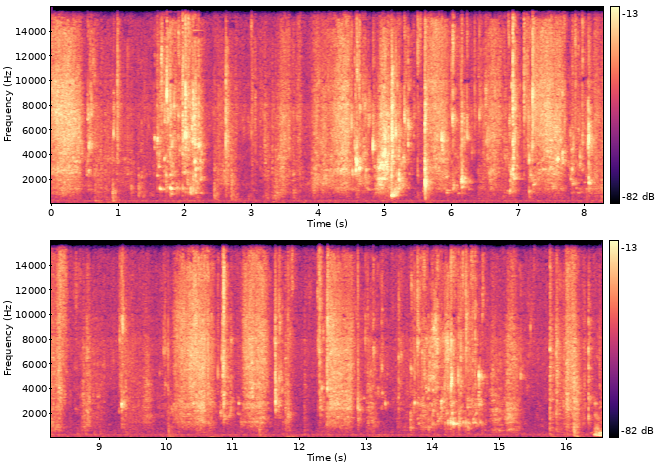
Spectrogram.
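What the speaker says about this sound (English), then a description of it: "Just washing the paste off the front." Water sloshes and drips steadily in a tub as paste is rinsed off the front of a stencil transfer by hand, a soft continuous splashing with a faint background hum.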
